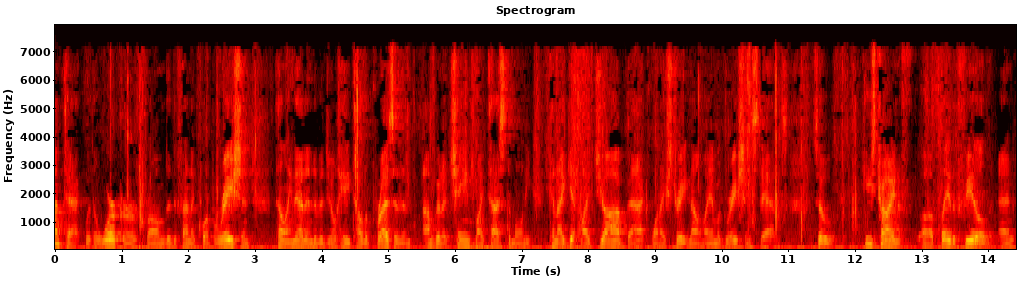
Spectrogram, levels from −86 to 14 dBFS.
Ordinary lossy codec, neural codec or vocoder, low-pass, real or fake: MP3, 32 kbps; none; 7.2 kHz; real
